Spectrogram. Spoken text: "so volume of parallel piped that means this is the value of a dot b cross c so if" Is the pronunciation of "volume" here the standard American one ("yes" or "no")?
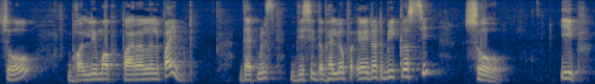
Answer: no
